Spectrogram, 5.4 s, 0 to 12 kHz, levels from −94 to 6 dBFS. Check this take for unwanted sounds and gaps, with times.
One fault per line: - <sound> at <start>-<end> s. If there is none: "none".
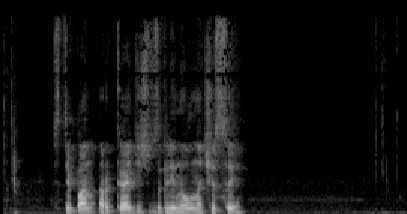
none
